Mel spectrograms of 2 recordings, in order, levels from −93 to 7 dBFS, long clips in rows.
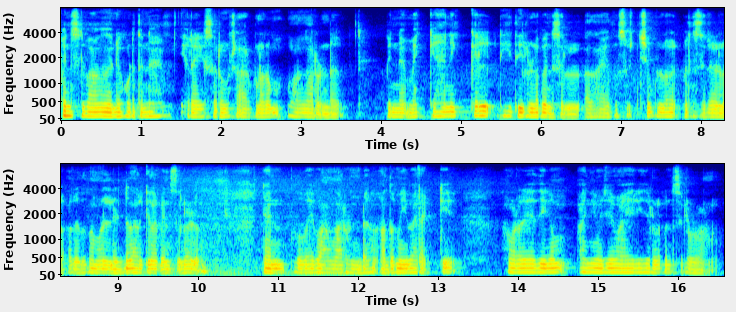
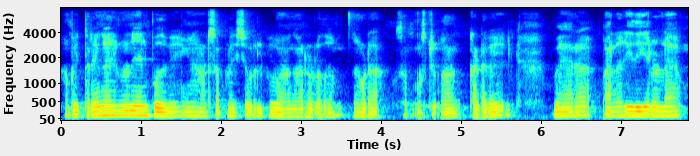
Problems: background sounds at intervals, low volume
